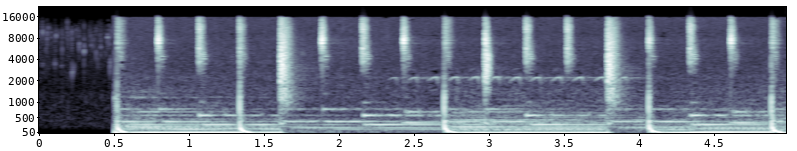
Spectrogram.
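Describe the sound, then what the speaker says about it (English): Water drips from a watering can at a slow, irregular pace, each a sharp plink over a steady low hum. "a little bit of a drip sound for the watering can"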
